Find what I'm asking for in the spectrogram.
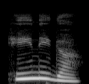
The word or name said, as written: ಹೀನಿಗ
